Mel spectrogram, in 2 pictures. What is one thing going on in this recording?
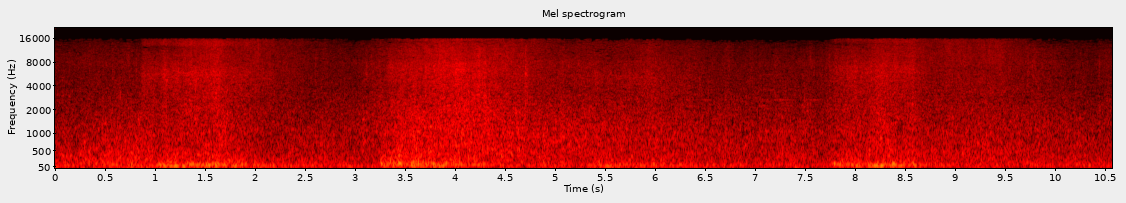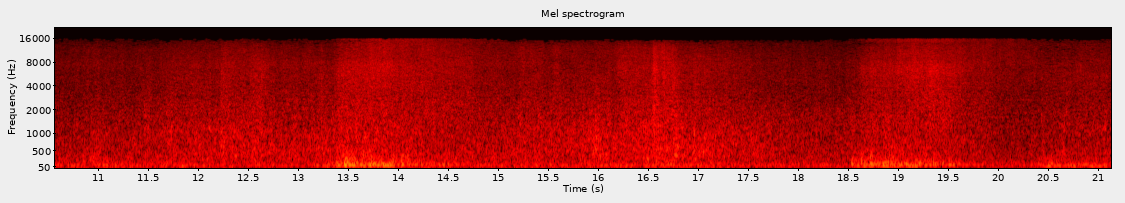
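Waves crash and splash against rocks in loud surges.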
